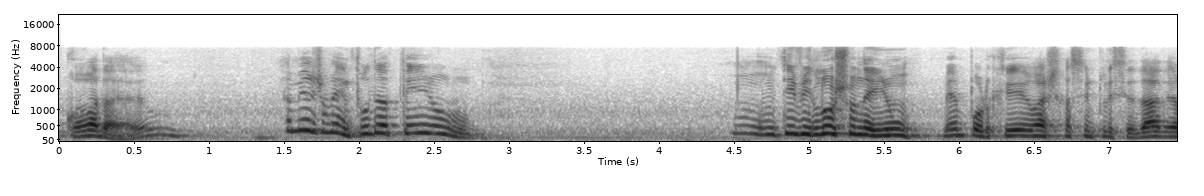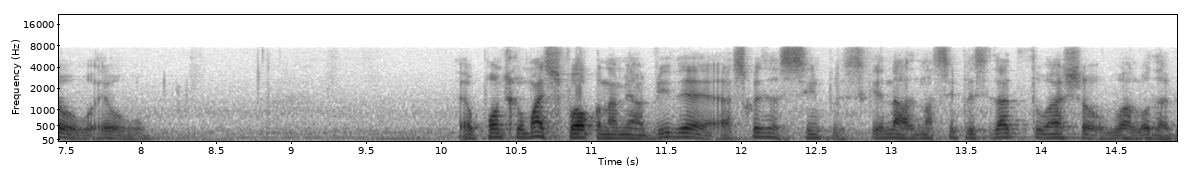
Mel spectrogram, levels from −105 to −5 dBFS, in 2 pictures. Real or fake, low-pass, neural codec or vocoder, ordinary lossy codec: real; none; none; none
